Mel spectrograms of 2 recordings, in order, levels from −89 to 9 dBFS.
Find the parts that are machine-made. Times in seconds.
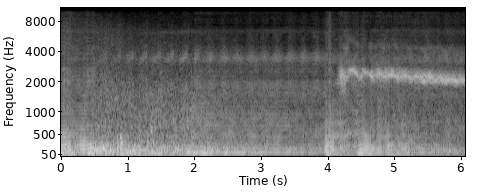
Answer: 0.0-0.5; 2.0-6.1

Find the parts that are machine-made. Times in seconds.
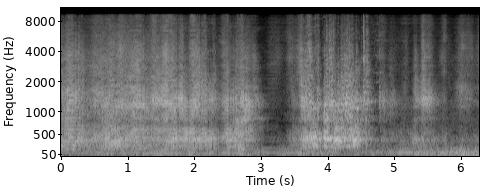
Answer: 0.0-3.7; 4.8-6.3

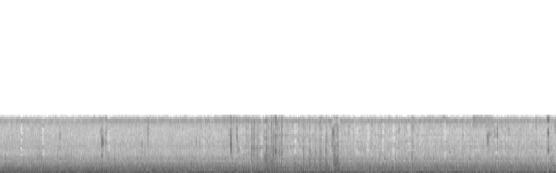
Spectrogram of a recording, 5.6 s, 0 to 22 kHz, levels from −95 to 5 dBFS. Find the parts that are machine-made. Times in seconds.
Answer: 2.2-5.6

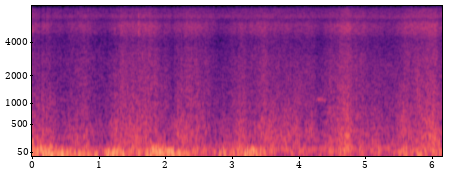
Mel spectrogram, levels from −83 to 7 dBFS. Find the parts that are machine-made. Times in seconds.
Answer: 0.0-1.3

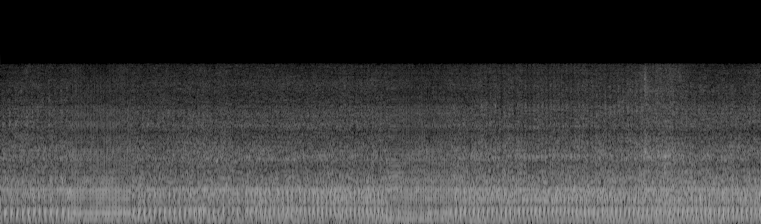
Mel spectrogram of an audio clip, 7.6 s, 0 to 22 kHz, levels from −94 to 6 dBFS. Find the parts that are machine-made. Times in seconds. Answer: 0.7-1.3; 3.9-4.5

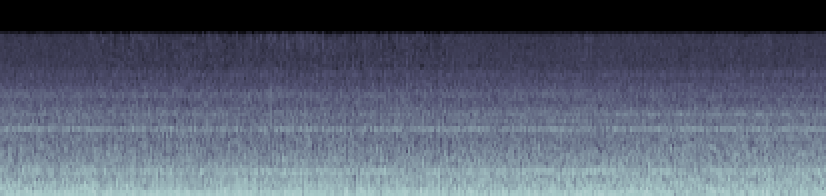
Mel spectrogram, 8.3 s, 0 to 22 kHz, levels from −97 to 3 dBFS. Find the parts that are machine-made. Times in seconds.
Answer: 0.9-4.5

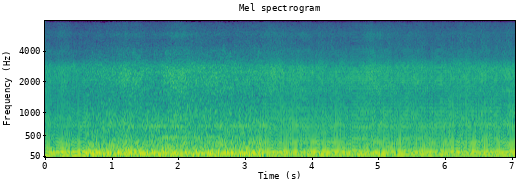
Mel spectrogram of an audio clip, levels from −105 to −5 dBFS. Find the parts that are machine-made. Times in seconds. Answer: 0.0-0.6; 3.3-7.1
